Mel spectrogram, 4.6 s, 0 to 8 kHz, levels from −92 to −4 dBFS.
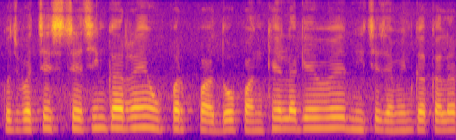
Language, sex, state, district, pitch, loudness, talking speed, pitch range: Hindi, male, Uttar Pradesh, Varanasi, 165 Hz, -20 LUFS, 225 wpm, 155-180 Hz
